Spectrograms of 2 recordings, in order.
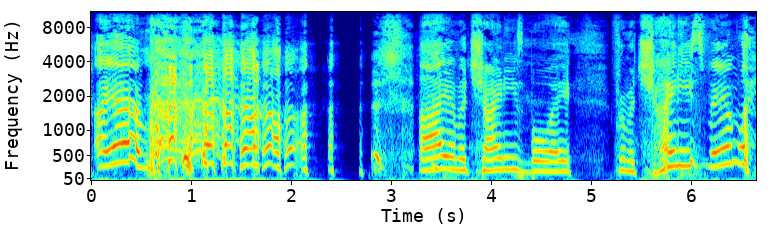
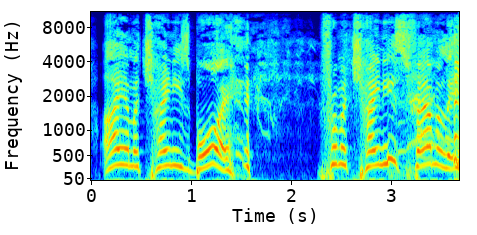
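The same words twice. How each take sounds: First: High, loud quote broken by laughter; laughing retelling. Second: First take, high and loud through laughter; laughing as he quotes it. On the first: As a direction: retell it cracking up. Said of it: "and he goes". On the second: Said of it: "And he goes". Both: Retold or imitated.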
